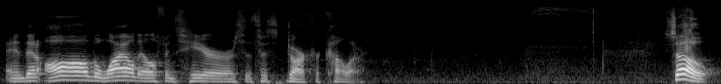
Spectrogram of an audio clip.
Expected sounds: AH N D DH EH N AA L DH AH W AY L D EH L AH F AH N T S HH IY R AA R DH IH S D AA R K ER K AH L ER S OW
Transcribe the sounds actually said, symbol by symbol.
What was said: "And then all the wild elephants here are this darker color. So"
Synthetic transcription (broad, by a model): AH N DH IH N AA L DH AH W AY L D EH L AH F AH N T S HH IY R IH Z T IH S D AA R K ER K AH L ER S OW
